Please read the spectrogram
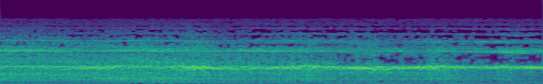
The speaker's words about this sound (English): Police siren a block behind.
